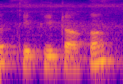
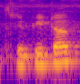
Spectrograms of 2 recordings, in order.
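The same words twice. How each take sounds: First: ত্রিপিটক said as তিপিটক, without the r; Prakrit form. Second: Said in the usual way. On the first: Shown as a demonstration. Teacher shows students the form তিপিটক. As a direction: drop the r-phala and say তিপিটক. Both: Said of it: "ত্রিপিটক রফলা চলে গেল".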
